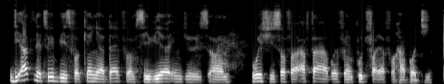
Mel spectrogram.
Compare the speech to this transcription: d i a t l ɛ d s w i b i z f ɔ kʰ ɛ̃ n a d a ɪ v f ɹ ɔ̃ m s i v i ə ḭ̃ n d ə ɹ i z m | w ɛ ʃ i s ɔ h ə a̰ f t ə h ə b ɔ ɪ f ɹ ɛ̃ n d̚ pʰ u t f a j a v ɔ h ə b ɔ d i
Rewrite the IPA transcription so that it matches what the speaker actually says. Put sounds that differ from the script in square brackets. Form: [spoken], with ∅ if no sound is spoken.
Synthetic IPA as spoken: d i a t l ɛ [t] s w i b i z f ɔ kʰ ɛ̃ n a d a ɪ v f ɹ ɔ̃ m s i v i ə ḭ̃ n [d͡ʒ] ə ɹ i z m | w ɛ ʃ i s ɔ [f] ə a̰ f t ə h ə b ɔ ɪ f ɹ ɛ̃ n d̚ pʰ u t f a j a [f] ɔ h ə b ɔ d i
